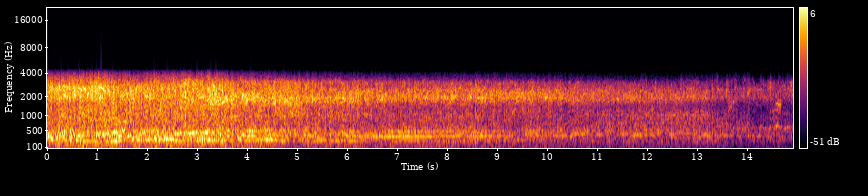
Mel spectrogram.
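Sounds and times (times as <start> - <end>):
cars racing at full throttle: 0.0 - 14.9.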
